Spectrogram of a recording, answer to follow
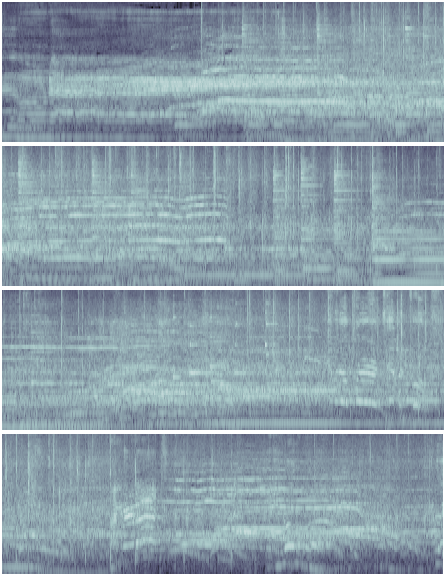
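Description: Live country band on acoustic guitars and keyboard playing out the end of a song. The music stops a few seconds before the end, and the audience then cheers and whoops.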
